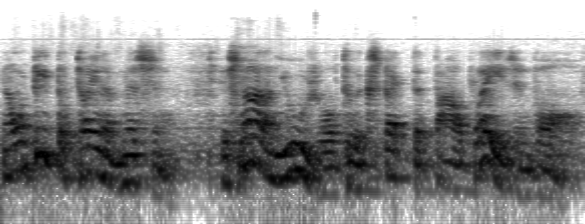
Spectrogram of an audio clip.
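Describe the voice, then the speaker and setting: A man's voice: mid-range voice, sing-song, a little hiss or hum. A man playing a weary hardboiled noir detective. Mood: world-weary. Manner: drawling, slow, wry tough-guy delivery. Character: world-weary hardboiled male detective narrator. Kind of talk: film-noir voice-over narration. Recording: roomy, distant, dull lo-fi recording with faint music.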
